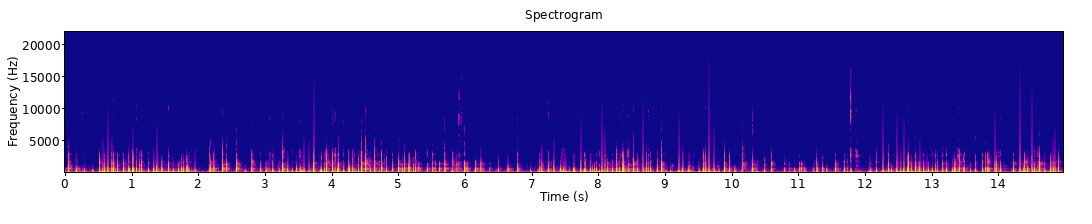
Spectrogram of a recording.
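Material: Cork.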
